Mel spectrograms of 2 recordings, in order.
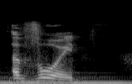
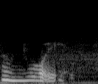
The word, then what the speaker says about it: avoid: Give me a good V here. Avoid. Avoid. Okay, now pronounce that D instead of avoid. Okay, your tongue needs to come up to the top of your mouth so you can pronounce the sound.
